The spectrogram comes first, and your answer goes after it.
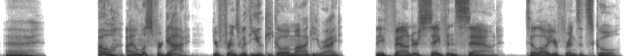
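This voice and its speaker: Bumbling young American detective, very animated. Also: male voice, a little high, measured pace, no echo, studio quality. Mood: friendly, goofy. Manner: sheepish, stammering, blabbing, casual. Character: bumbling, chatty young male police detective, goofy and nervous. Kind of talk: English video game dub voice acting.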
